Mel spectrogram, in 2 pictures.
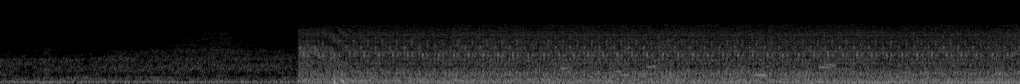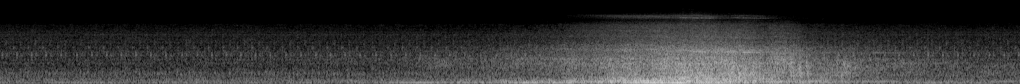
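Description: A Class 175 diesel multiple unit passes the crossing. Its diesel engines and wheels on the rails build from about two-thirds of the way in, peak loudly, then fade within a few seconds. Before that, a steady rushing background jumps up suddenly about three seconds in.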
